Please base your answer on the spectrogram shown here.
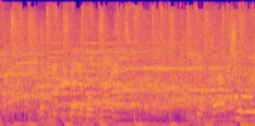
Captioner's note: crowd cheering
